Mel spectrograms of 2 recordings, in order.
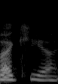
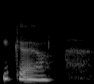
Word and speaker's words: IKEA: It's not IKEA, it's IKEA. I've just been in Sweden, so I've learned that I've been saying it wrong all along.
